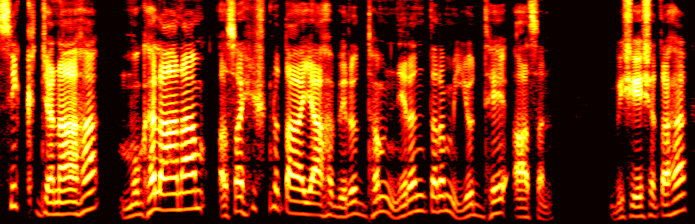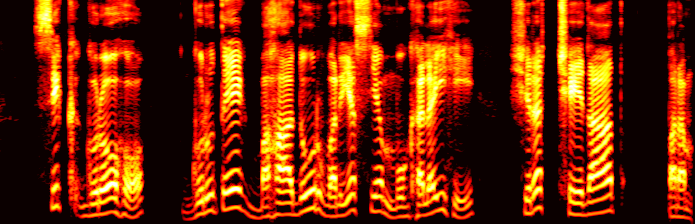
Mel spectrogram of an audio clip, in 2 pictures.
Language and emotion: Sanskrit, neutral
